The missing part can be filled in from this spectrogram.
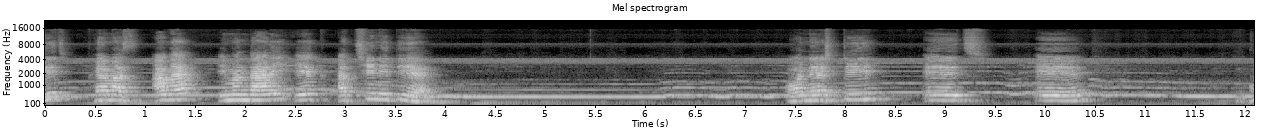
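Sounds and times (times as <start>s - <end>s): man humming a steady note: 0.0s - 12.0s.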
